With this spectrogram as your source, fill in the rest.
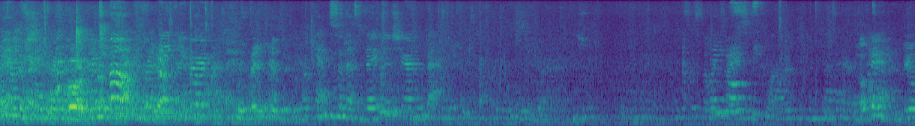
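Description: A woman speaks with animation into a microphone in a room with a slight echo.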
